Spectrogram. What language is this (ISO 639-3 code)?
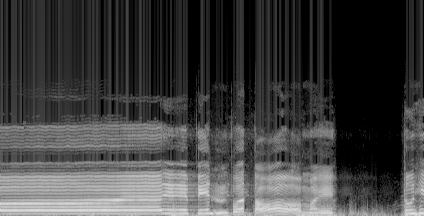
tha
